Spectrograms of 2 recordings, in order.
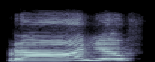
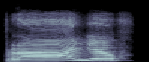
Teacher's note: ప ముందు వచ్చిన విసర్గ కాబట్టి ఎఫ్ సౌండ్ రావాలి.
